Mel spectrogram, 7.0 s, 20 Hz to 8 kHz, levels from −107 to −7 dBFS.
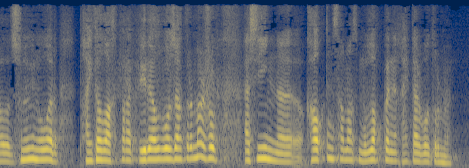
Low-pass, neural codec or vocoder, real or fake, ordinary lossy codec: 7.2 kHz; codec, 16 kHz in and 24 kHz out, 0.9 kbps, LongCat-Audio-Codec, four codebook decoder; fake; MP3, 32 kbps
